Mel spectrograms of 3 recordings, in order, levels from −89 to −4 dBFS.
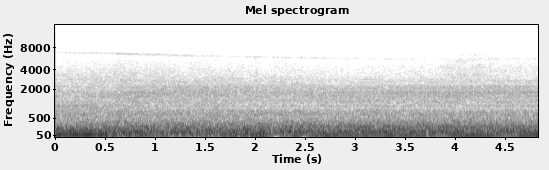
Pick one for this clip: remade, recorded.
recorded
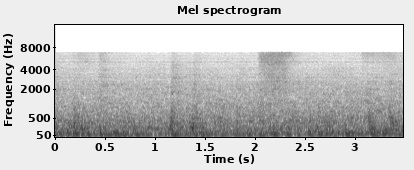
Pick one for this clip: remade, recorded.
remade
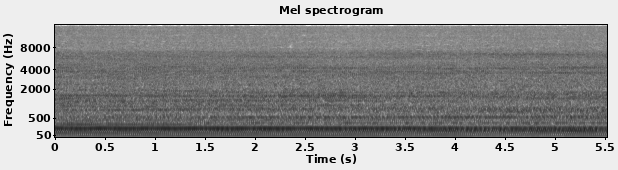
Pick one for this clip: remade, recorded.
recorded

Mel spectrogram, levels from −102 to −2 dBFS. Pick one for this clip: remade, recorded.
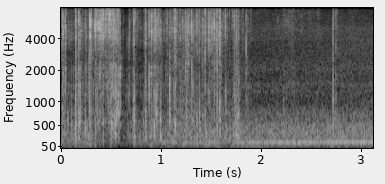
recorded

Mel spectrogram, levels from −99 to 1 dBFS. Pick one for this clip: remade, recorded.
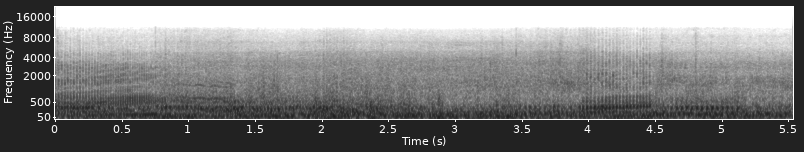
remade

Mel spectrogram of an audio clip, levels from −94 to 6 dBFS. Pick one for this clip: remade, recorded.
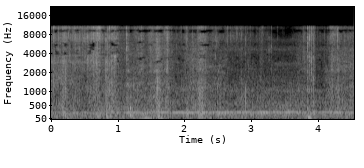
remade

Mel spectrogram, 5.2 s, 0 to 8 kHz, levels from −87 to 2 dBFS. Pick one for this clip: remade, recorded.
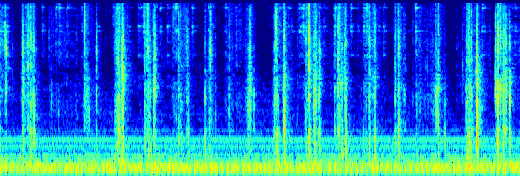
recorded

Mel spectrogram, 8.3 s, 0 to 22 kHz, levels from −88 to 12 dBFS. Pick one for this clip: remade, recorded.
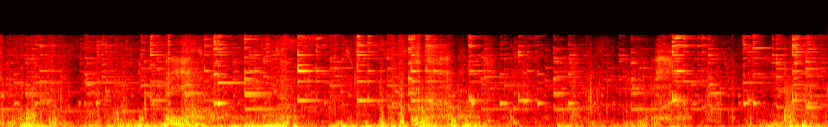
recorded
